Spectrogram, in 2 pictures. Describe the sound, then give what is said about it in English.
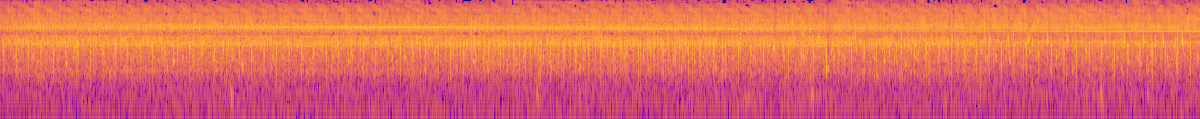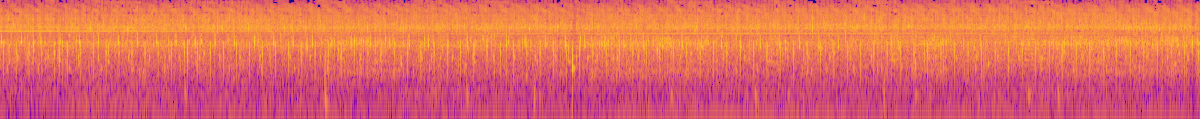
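Underwater insect sounds from a small pond in Mora, New Mexico, picked up by a hydrophone: a dense, continuous crackling and ticking hiss with a faint steady high whine, unchanging throughout. “Using an underwater recording device called a hydrophone, David Dunn collected this collage of insect sounds from a small pond in Mora, New Mexico.”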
